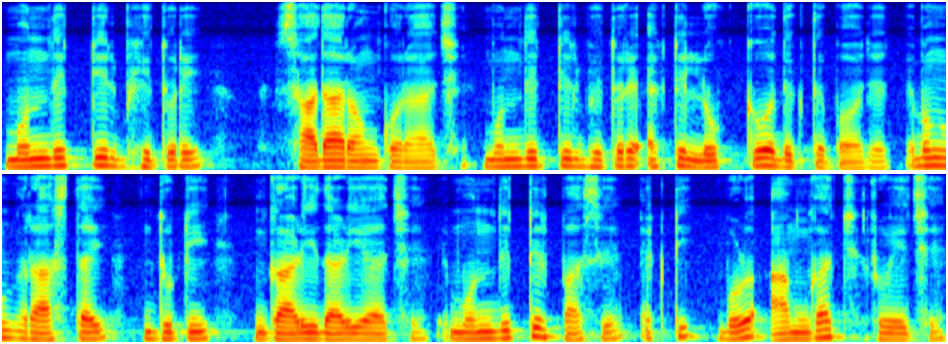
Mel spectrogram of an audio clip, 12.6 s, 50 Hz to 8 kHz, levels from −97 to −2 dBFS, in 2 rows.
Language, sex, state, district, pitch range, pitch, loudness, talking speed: Bengali, male, West Bengal, Malda, 110-130 Hz, 120 Hz, -20 LUFS, 130 wpm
